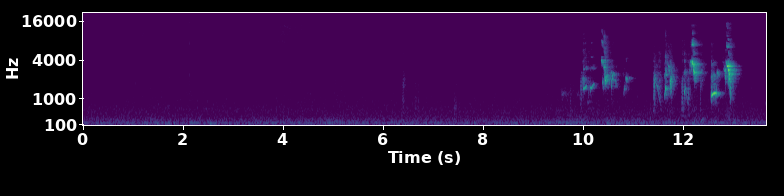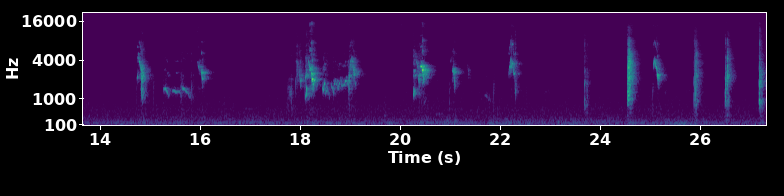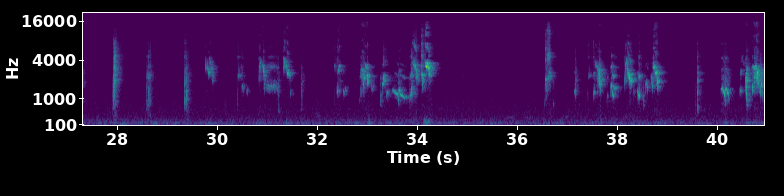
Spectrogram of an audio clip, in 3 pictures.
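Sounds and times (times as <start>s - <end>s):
budgerigars chirping and warbling: 9.7s - 13.2s, 14.7s - 16.3s, 17.8s - 19.3s, 20.3s - 21.5s, 22.2s - 22.5s, 24.6s - 34.5s, 36.6s - 39.0s, 39.6s - 40.9s.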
